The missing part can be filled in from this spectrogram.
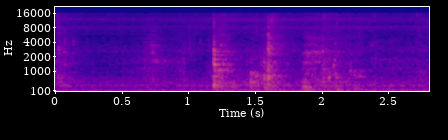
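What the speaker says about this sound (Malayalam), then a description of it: "ഒരു കൈമ ഫോണും ഒരു കൈ കൊണ്ട് ഇളക്കി വെക്കുകയാണ്." Food being stirred in a cooking pot on a home stove, with a few scraping clinks of a spoon against the pot and soft rustling over a low background hum, quiet and close, with no voices.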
